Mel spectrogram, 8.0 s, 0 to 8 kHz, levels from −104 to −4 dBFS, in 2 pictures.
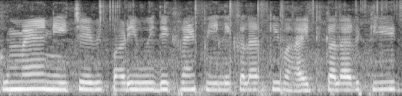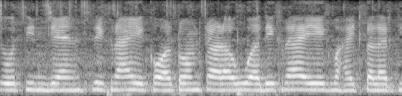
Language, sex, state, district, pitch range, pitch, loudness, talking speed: Hindi, female, Bihar, Sitamarhi, 200-215 Hz, 205 Hz, -14 LUFS, 215 wpm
